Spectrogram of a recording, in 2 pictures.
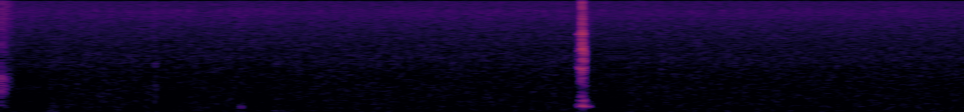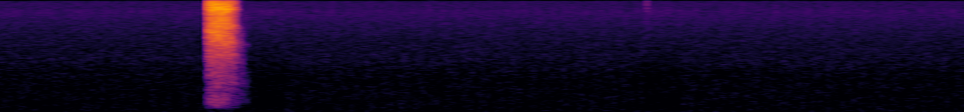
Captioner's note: silence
